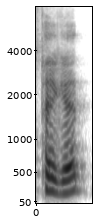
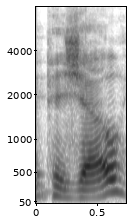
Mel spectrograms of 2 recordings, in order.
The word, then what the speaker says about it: Pigott: So today our guest is Charles Pigott. I should have checked off air if that was how to pronounce it, but it is, right?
